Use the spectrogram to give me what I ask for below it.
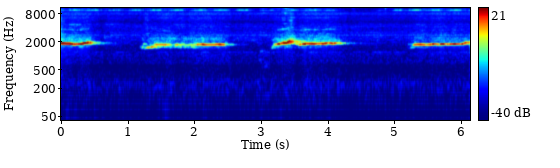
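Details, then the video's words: Parrot giving long, clear whistled notes at a steady pitch, each lasting about a second, with short gaps between them and a faint low hum in the background. "Parrot chirping sounds"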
